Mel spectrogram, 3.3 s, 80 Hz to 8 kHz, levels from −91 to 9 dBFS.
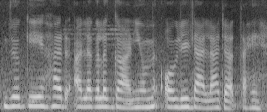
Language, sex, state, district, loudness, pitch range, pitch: Hindi, male, Madhya Pradesh, Dhar, -14 LUFS, 210-240 Hz, 225 Hz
